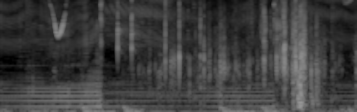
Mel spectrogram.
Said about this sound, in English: So hear that ticking.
